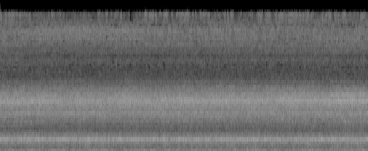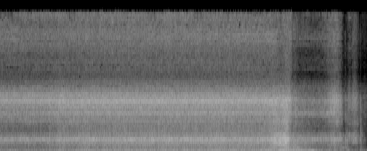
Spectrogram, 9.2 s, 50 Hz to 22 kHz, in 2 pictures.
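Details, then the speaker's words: Carbureted engine with freshly changed oil, new breather filter, cold start after about 24 hours sitting, rainy day: loud rushing roar with faint high whistle, catches and runs evenly from cold; normal cold start. "Will it start? 25 hours since it's last started. I mean 24 hours since it's last started."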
